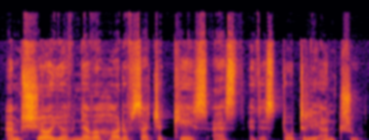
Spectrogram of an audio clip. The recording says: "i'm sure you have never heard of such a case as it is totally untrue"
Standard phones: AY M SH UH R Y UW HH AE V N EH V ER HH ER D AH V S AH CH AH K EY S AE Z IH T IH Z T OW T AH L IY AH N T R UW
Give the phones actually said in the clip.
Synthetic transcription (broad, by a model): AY M SH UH R Y UW HH AE V N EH V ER HH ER D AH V S AH CH AH K EY S AE Z IH T IH Z T OW T AH L IY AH N T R UW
